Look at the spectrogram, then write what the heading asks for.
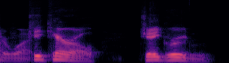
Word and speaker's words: Gruden: Gruden, Thank you. I said the name wrong.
